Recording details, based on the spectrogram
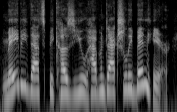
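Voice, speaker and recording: A man's voice: high voice, sing-song, normal speed, a little mellow, no echo. A man playing a condescending, exasperated narrator in a video game, articulate and dryly sardonic. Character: exasperated, pompous male narrator voice guiding the hero.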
